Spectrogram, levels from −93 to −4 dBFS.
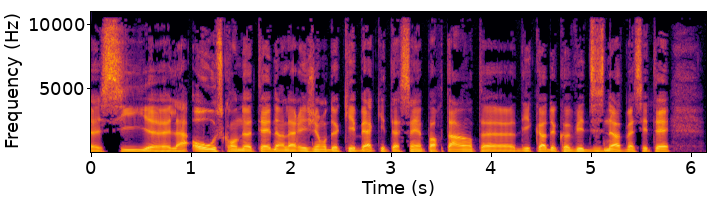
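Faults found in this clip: No faults found in the speech signal; levels, continuity and timing hold steady throughout.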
